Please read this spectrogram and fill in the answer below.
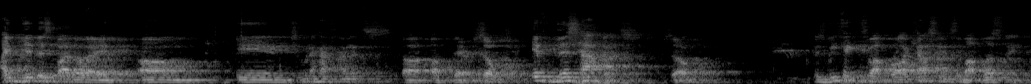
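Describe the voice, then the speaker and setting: A man talks with lively intonation at a moderate pace and a medium pitch. Noticeable background noise and audible room echo are present. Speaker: social media marketing trainer. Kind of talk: live workshop demonstration. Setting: room with live audience. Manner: hesitant with many fillers.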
